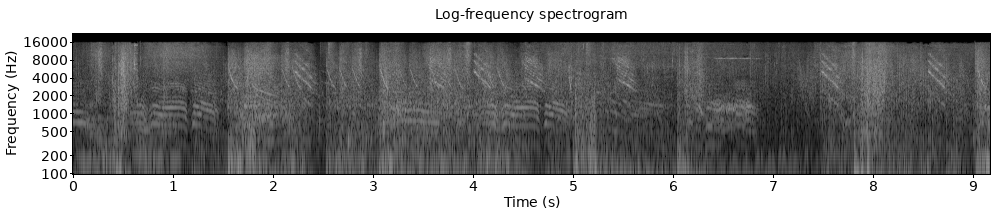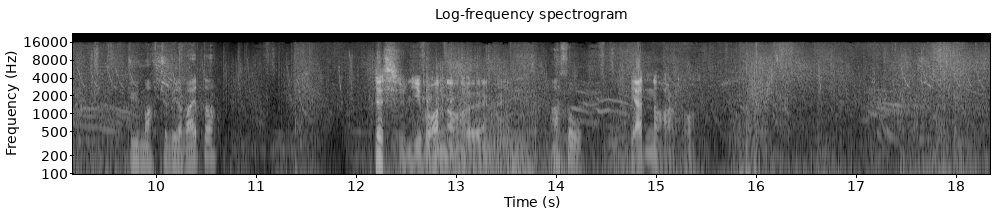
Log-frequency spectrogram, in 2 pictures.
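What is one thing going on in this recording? Energy weapons zap and crackle.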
